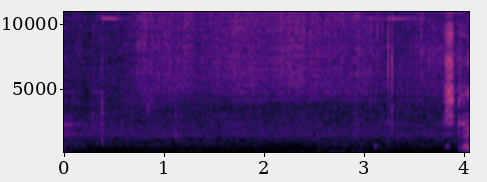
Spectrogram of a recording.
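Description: Faint steady outdoor background hiss, with a few faint clicks about three seconds in.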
